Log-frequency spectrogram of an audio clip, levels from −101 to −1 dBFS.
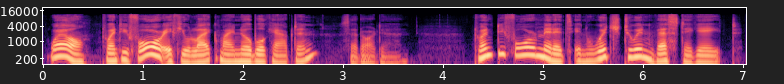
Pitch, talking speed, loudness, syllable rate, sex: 180 Hz, 155 wpm, -17 LUFS, 5.0 syllables/s, female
